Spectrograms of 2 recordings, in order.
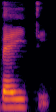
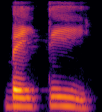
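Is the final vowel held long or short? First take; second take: short; long. First: The final vowel is kept fairly short. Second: The final vowel is drawn out very long. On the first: The speaker calls it right. "normally you just say beiti because you, you will not prolong it that long" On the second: The speaker calls it wrong. "just for the sake of seeing the difference, we will read it like that"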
